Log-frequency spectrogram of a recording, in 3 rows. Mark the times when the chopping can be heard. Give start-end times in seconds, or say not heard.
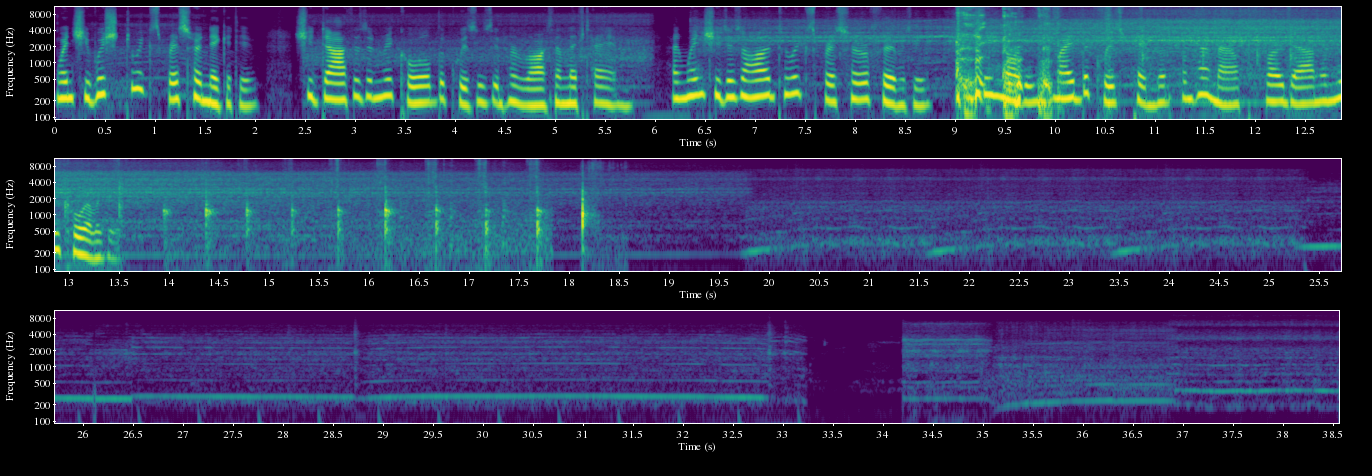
9.2-18.4.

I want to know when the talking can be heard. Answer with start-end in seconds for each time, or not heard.
0.0-13.5.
